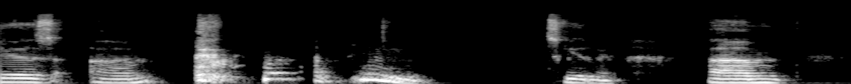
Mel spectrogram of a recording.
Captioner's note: coughs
